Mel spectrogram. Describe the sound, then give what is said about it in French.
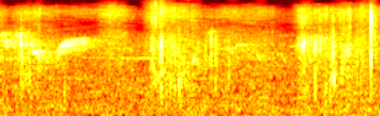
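Faint, scattered bird chirps in nature in spring over a steady outdoor hiss, with a few short calls near the start and a small cluster toward the end, all quiet. “j'ai entendu les bruits de la nature, l'oiseau qui se balade, le vent doux, les feuilles.”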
